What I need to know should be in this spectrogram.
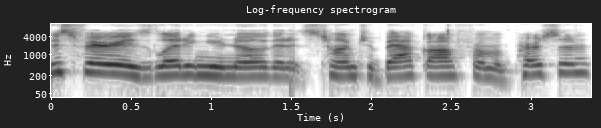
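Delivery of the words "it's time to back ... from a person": ordinary talk, nothing marked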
